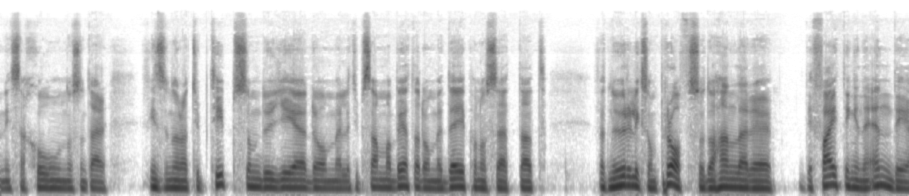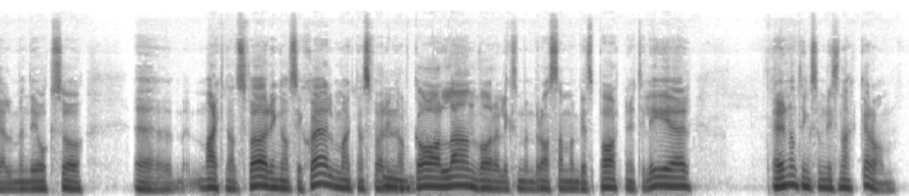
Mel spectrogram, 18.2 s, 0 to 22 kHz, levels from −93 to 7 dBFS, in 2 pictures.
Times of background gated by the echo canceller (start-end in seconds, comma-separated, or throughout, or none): none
